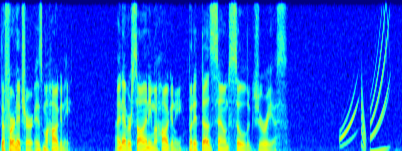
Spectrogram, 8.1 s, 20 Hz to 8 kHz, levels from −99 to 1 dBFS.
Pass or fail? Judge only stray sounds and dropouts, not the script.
fail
